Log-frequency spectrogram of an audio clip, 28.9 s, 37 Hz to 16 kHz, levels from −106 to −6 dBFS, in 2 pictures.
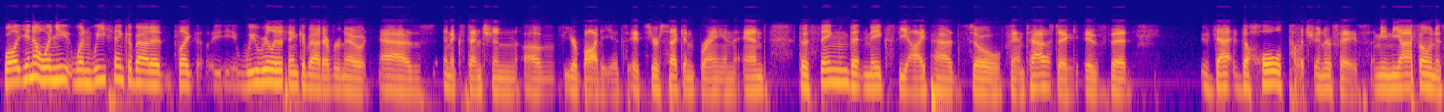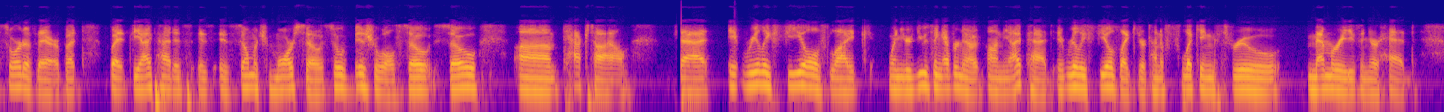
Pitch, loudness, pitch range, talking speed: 125 Hz, -27 LUFS, 115-145 Hz, 195 wpm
